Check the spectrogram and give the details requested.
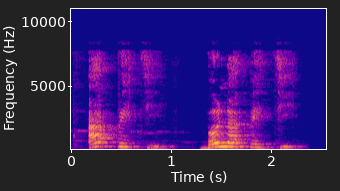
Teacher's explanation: No se pronuncia la T final.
